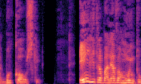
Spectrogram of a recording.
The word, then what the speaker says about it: Bukowski: Também mudaram a pronúncia de seu sobrenome para Bukowski. Em contraponto, a pronúncia europeia e mais compacta, Bukowski, que até hoje aqui no Brasil muita gente chama Bukowski, mas a pronúncia que eles pegaram é Bukowski.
